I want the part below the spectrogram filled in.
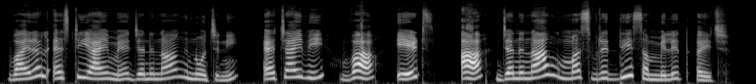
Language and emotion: Maithili, neutral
